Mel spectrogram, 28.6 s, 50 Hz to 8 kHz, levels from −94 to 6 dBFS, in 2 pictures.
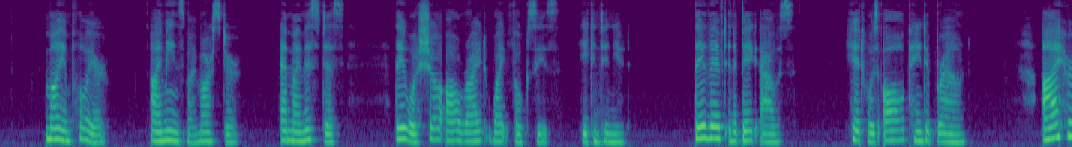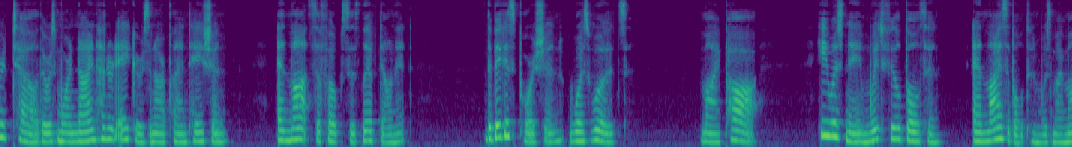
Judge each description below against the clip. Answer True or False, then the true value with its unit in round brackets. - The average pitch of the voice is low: False (180 Hz)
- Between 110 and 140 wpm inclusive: True (135 wpm)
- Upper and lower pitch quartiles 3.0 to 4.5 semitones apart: True (3.5 semitones)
